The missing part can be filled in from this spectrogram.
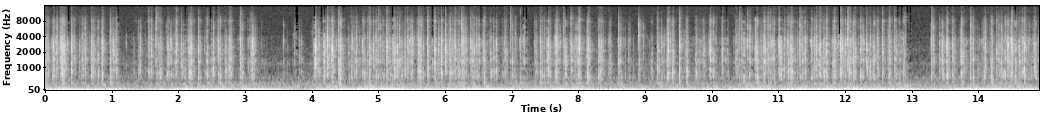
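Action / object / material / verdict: tap / plastic chiclet computer keyboard / plastic / none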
